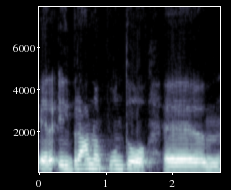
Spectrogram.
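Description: The woman here has a fairly low pitch. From Lithuania, moved to Italy at 10. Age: 20s. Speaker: singer-songwriter; guest. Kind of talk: interview. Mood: calm, friendly. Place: studio.

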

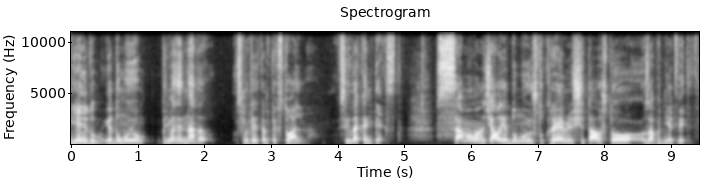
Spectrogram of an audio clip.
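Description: Dark and mellow in tone, a man's fairly high-pitched voice moves at a moderate pace. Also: lively intonation, very clean recording, silent background. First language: Lithuanian (speaking Russian). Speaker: politician. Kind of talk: interview. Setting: studio. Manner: halting.

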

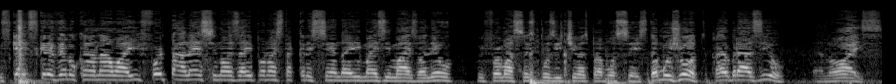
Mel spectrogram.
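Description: A high-pitched man at a moderate pace, with ordinary pitch variation and light background noise. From Brazil, São Paulo state interior (Campinas); São Paulo state, Brazil. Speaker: truck driver vlogger; channel host. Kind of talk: casual vlog chat. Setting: truck stop at night. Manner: animated. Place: home room. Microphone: phone near.

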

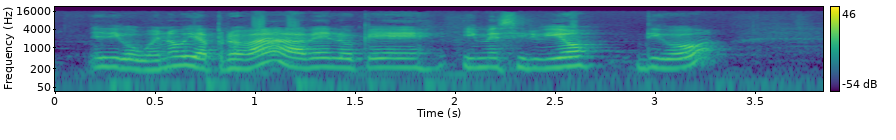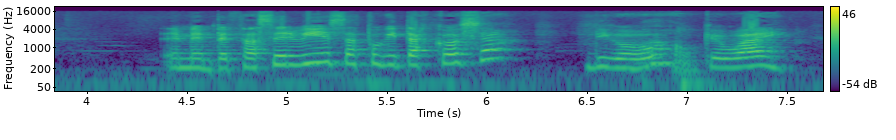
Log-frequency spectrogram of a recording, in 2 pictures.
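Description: Music plays in the background as a woman speaks at a moderate pace. Her pitch is fairly high, with ordinary pitch variation. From Andalusia, Spain. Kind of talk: interview testimony.

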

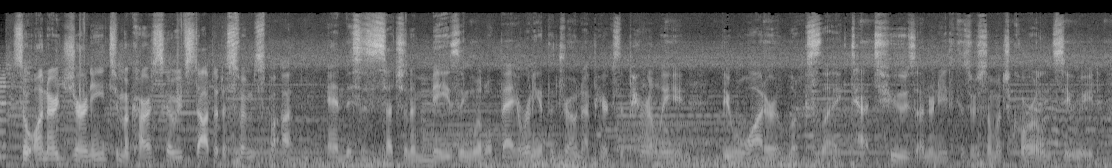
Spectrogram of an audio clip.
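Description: Loud music plays behind a man who talks at a very fast pace. The sound is dry with no echo. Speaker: travel vlogger. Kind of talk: casual vlog chat. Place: boat. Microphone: phone near.

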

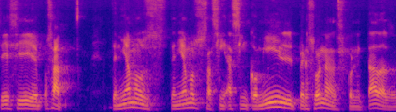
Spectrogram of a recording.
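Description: The pitch variation in this man's speech is ordinary. Little sound intrudes, as the background stays quiet. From Ecuador. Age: 40s. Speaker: journalist. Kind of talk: casual chat. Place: home room. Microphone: video call.

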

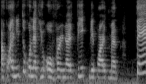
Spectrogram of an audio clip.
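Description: This woman has a bright, sharp tone. Her pace is moderate. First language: Cebuano/Visayan (speaking Tagalog). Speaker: vlogger and call center agent. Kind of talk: casual vlog storytelling.

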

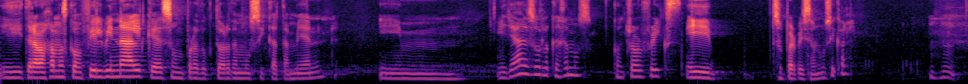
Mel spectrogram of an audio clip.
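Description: Pausing long and often, a woman with a very deep, low voice talks at a moderate pace. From Mexico City. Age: 40s. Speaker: music supervisor; podcast guest. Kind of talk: casual chat. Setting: studio. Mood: warm, lively, reflective. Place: studio. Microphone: studio mic.

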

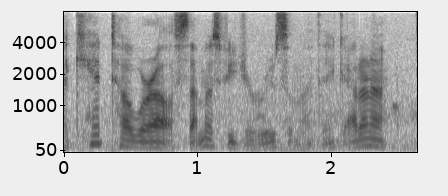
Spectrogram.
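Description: Light background noise sits behind a man speaking in an animated tone. His pitch swings very widely. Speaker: gaming YouTuber. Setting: solo recording while playing a game. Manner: animated, jokey, sarcastic; when reading the in-game text, slower and more measured, serious and formal. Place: home room. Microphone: headset.

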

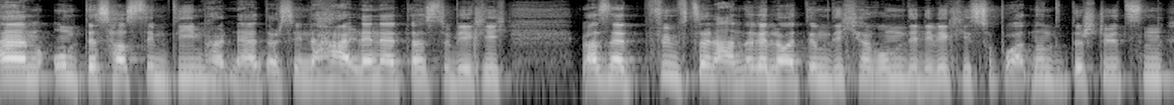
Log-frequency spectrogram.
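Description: A woman's fairly high, monotone voice with flat intonation at a fairly quick pace, on a very clean recording with a silent background. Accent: Styrian. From Austria, Styria. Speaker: beach volleyball player. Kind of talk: TV interview.

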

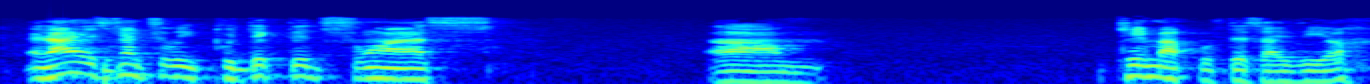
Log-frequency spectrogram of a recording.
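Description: A man at a very slow pace, with long, frequent pauses and ordinary pitch variation. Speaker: playing card deck reviewer. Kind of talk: casual video review. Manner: halting, with fillers. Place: home room. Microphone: webcam.

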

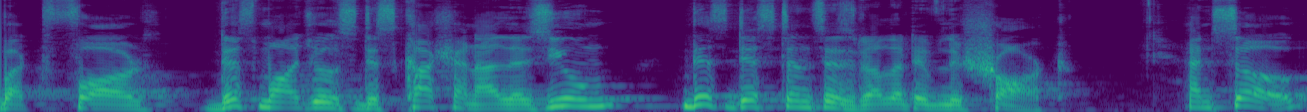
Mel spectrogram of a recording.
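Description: The background is quiet. The pace is fairly slow. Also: man. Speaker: professor. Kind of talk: lecture. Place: classroom.

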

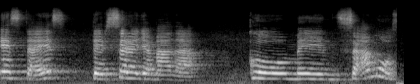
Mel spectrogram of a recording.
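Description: The woman's voice is pitched high. Its pitch varies in an ordinary way. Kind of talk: show introduction. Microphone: phone near.

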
